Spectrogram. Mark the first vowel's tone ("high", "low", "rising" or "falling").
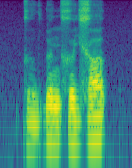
low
